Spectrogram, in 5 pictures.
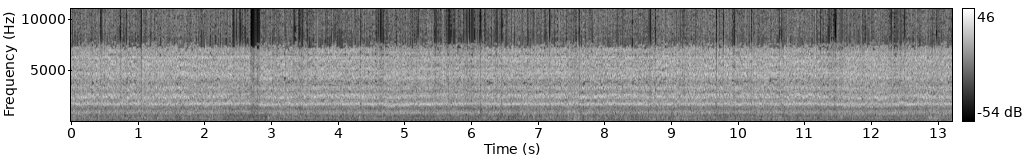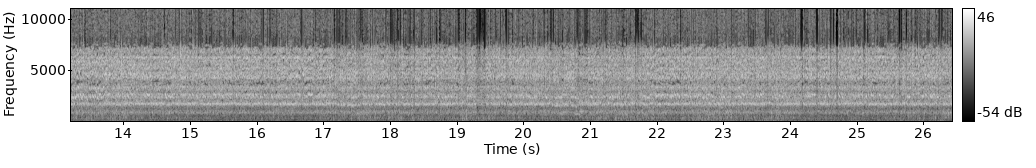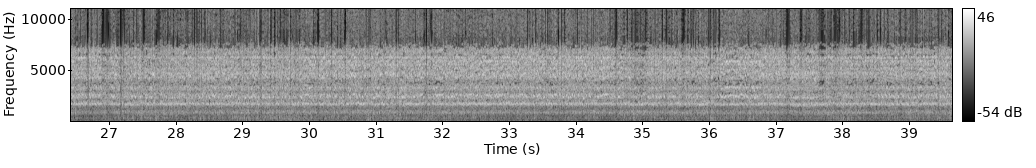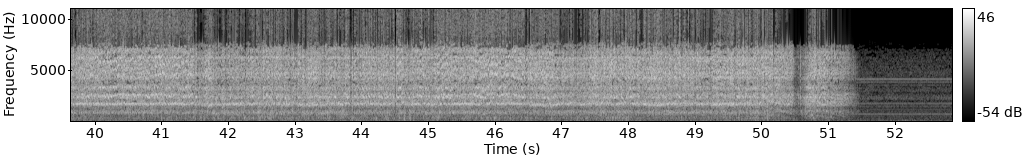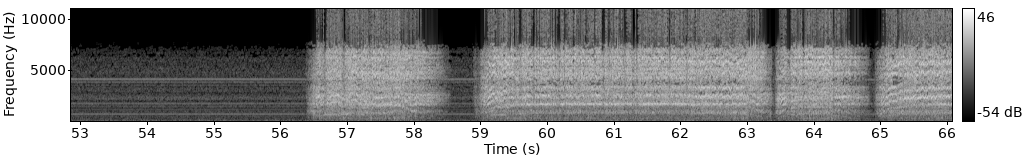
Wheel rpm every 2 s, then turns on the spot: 230, 230, 230, 230, 240, 230, 220, 230, 230, 230, 230, 230, 240, 230, 230, 230, 240, 230, 230, 230, 230, 220, 230, 220, 220, 50, 0, 0, 120, 90, 230, 170, 120.
none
